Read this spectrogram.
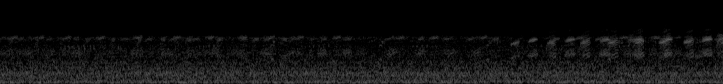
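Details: Evening frog chorus after rice planting in the Japanese countryside, faint pulsed croaking at first that grows into closer, sharper rattling calls near the end, with low background rumble and a brief spoken word afterward.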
